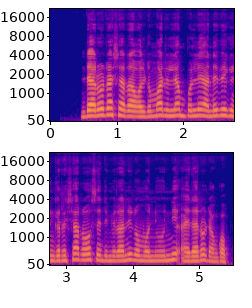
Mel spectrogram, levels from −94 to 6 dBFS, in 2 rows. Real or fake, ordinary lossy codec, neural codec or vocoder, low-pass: real; none; none; none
